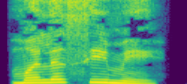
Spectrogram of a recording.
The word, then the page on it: ಮೇಲ್ಸೀಮೆ: Kannada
